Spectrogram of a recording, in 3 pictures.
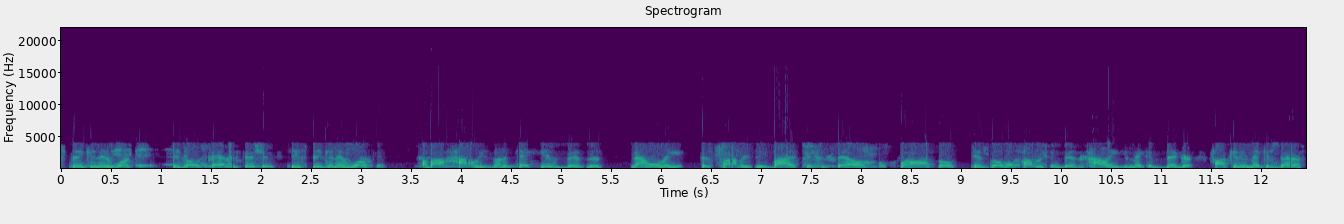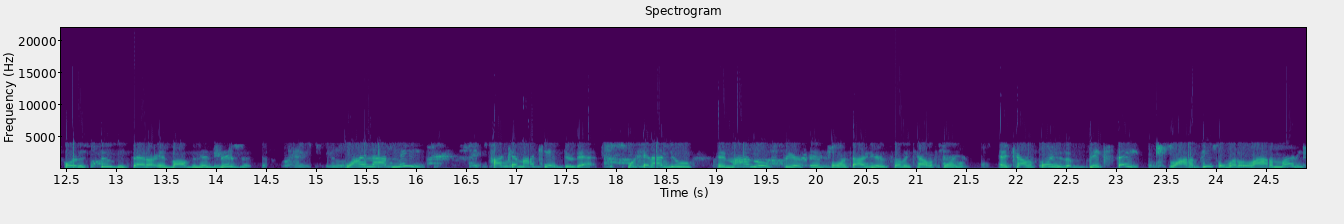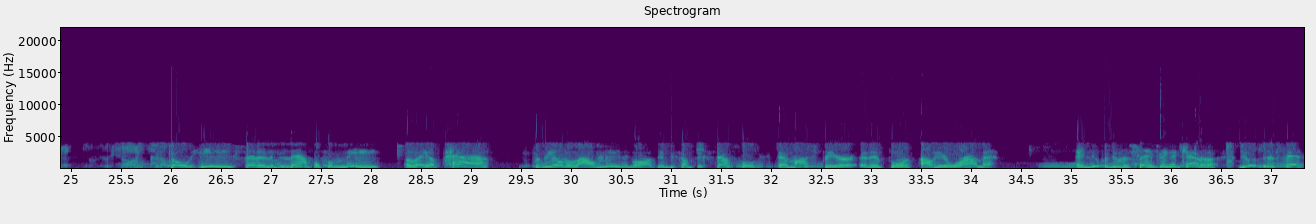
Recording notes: Q&A Call 2016-04-11.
